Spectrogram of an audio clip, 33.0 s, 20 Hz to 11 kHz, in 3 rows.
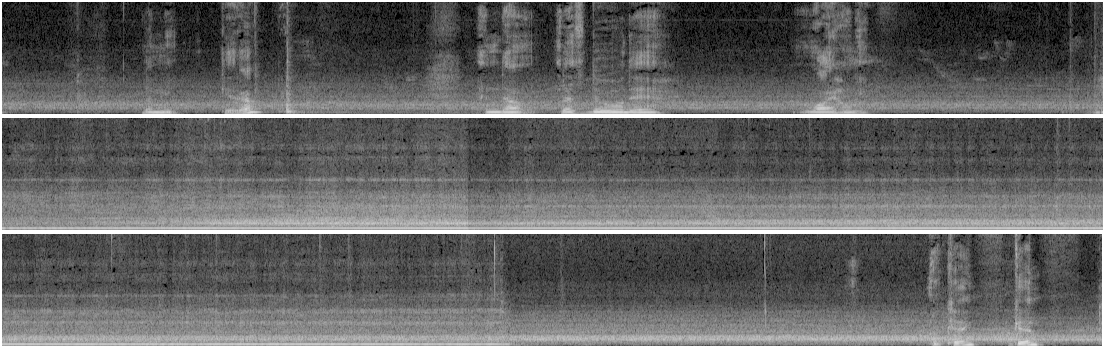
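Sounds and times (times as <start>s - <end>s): stepper motor whine: 10.8s - 31.8s.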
